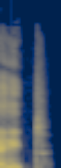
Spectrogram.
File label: English Number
